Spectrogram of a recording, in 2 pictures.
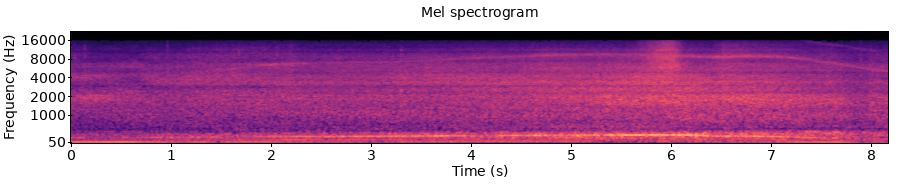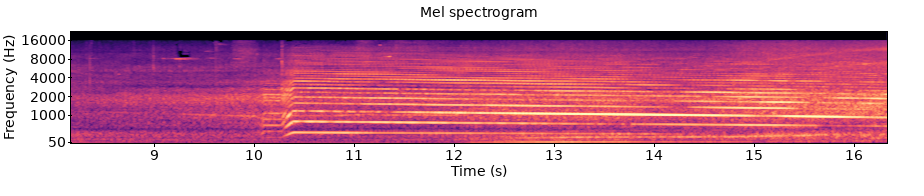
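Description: A fire engine's siren wails, rising and falling.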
